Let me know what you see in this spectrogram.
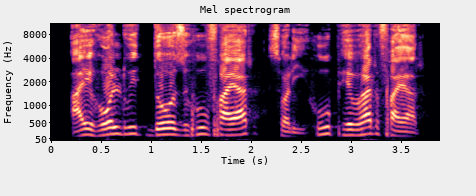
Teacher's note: Here the vowel sound O has been repeated in successive words beginning with those and ending with favor. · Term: assonance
